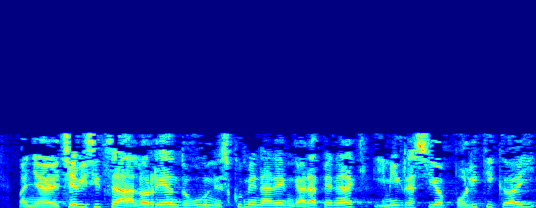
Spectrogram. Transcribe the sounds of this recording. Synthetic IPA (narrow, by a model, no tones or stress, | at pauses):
baɲae̞t͡ʃe̞β̞isit͡saːlo̞riand̪uɣ̞une̞skume̞naɾe̞ŋɡaɾape̞nakimiɣ̞ɾasio̞po̞lit̪ikoej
